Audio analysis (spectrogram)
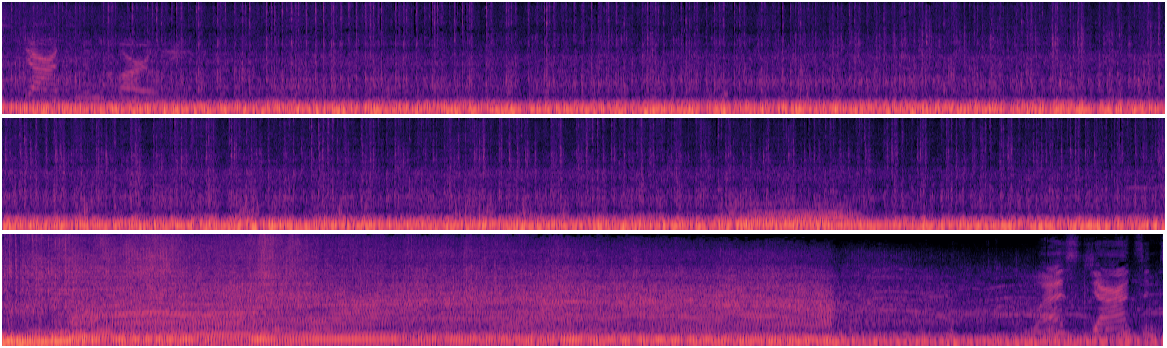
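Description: Sand drag race cars at a pro bracket elimination event rumble and rev under continuous announcer talk, with a loud engine surge bursting in near the end as the cars launch down the lanes.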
